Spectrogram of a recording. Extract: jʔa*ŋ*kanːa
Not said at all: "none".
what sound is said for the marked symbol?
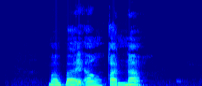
ŋ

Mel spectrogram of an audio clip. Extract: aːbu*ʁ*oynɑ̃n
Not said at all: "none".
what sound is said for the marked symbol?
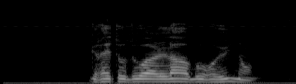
ʁ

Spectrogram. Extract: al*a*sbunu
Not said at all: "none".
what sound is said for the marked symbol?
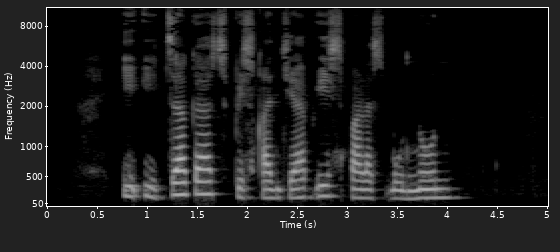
a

